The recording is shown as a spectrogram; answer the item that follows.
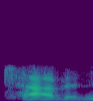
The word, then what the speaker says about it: Cavin: My name's Cavin.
